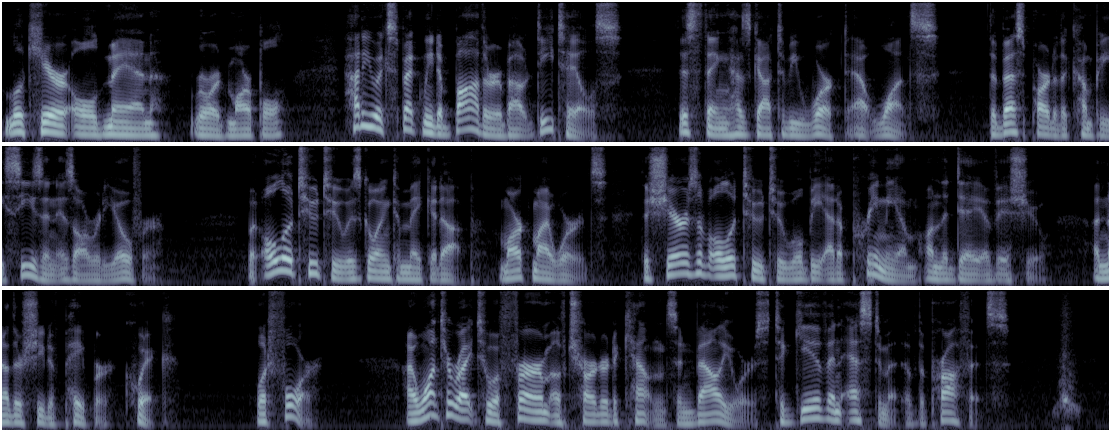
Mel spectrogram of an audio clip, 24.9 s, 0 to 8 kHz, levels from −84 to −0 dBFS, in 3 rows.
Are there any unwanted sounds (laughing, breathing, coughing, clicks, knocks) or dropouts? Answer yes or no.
yes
